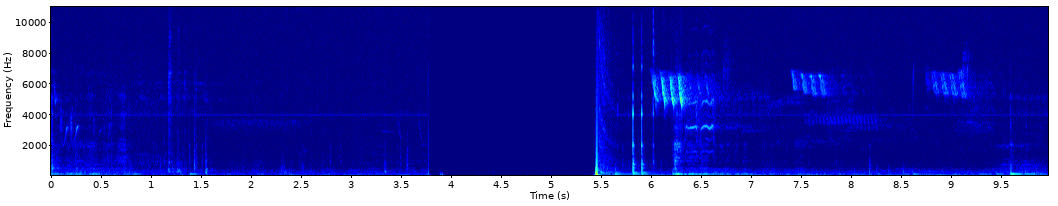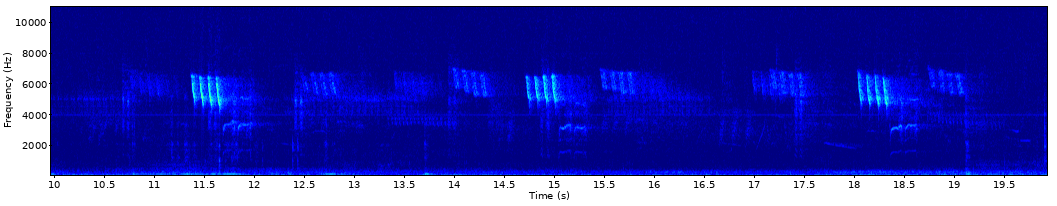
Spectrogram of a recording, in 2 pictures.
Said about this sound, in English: 8:44, same bird.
